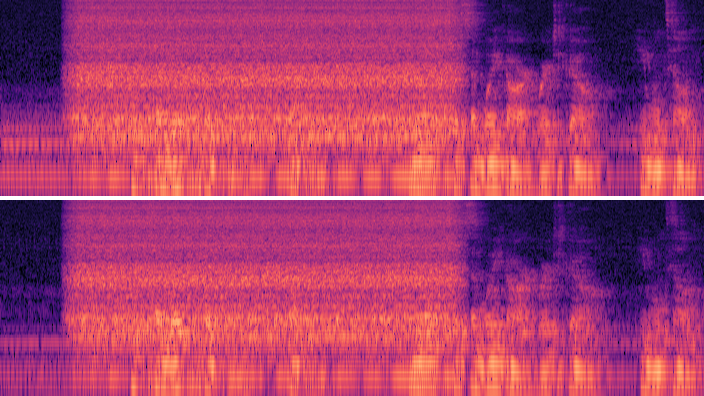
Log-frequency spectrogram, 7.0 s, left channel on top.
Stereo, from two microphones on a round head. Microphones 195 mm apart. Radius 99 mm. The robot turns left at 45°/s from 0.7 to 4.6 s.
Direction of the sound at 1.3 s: 70° right.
